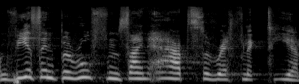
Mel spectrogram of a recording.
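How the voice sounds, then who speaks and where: A woman's raised, projected voice with a non-native accent, high pitch, bright, sharp tone, ordinary pitch variation and a very slow pace. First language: not German (speaking German). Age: 60s. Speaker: pastor. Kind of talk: sermon. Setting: church.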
